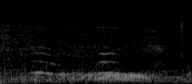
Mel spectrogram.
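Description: Soft low cooing from a pair of Pakistani high-flying Teddy pigeons, a steady murmuring coo rising and falling over about two seconds, close and fairly quiet.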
